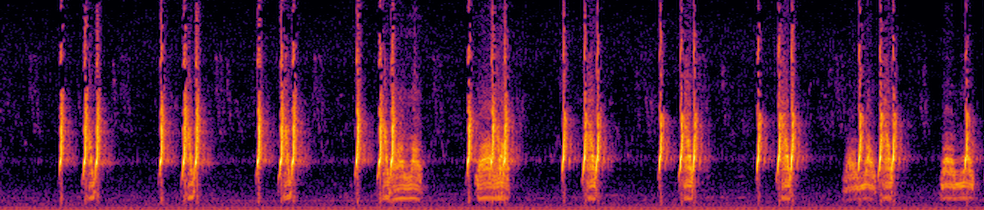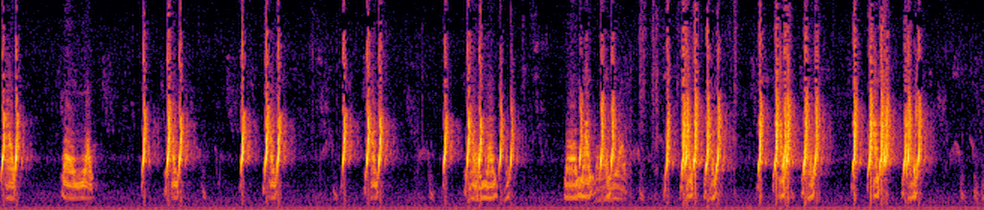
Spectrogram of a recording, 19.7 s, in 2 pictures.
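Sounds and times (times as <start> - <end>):
common quail calling: 0.6 - 19.6.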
